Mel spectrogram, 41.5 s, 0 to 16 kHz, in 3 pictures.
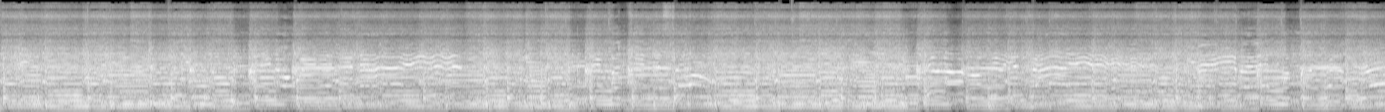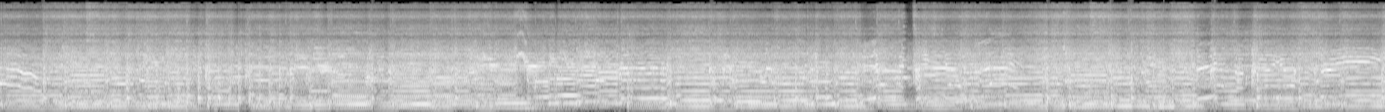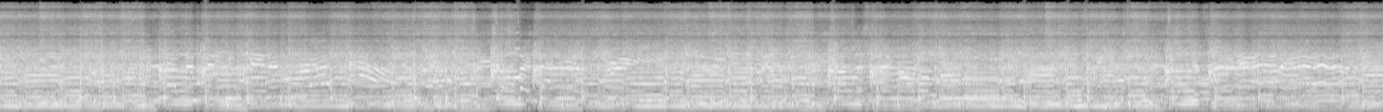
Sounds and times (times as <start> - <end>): Electric guitar: 0.0 - 41.5.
